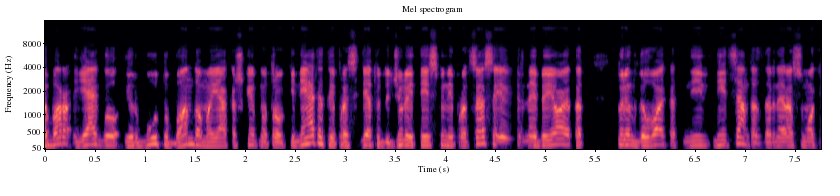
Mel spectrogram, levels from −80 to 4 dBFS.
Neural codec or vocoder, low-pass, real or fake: none; 14.4 kHz; real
